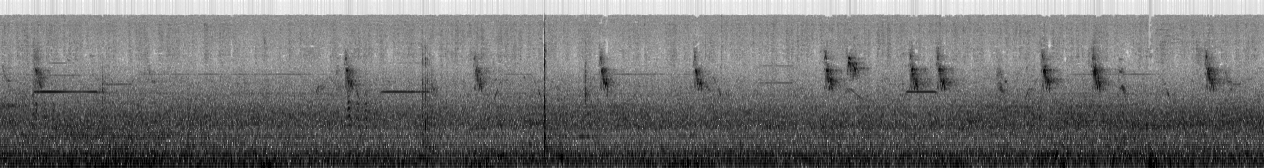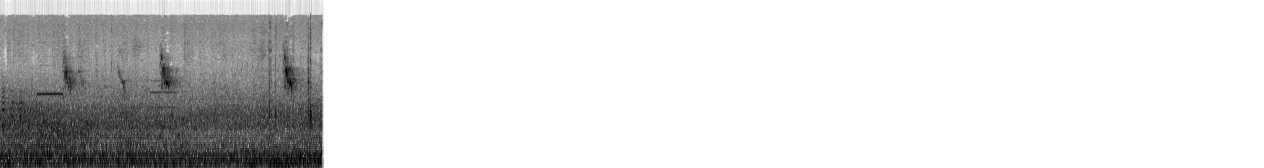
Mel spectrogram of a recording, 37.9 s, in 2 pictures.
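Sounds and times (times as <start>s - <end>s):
small birds chirping: 0.0s - 23.8s
steady background noise: 0.0s - 23.8s
thin whistles: 0.5s - 2.1s, 5.7s - 6.4s.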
